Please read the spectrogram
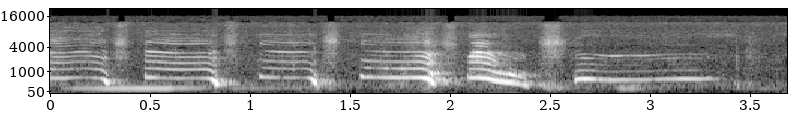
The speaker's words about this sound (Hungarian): Egy eléhezett szomorú kutya. Maga az Isten rendelte nekem ezt a kutyát.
